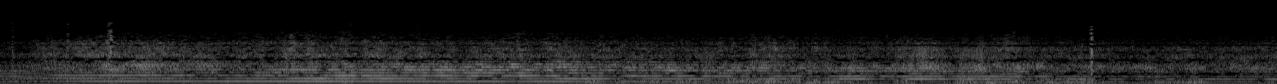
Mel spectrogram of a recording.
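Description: Cessna AgTruck crop-duster's six-cylinder piston engine and propeller droning steadily on a low spraying pass. It grows louder over the first few seconds as the plane comes by, then eases off toward the end as it moves away.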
